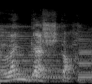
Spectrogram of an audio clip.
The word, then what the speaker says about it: Lancaster: new york all right lancaster pa langeshta is how the amish say it right hello from maryland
